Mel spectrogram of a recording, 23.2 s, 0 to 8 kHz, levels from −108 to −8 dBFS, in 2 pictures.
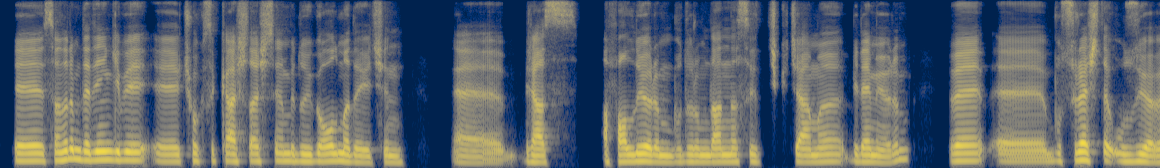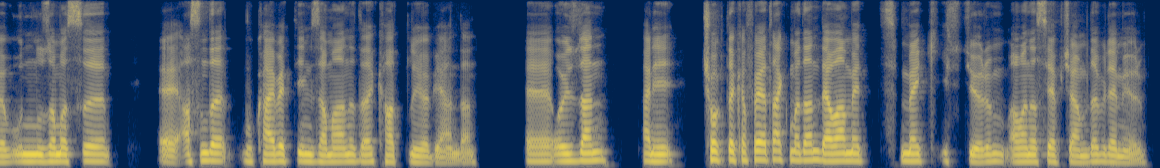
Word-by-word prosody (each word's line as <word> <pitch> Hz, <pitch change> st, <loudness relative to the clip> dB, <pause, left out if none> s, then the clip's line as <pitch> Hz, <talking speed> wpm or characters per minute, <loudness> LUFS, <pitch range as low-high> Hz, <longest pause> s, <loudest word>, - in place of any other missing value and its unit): Eee, 135 Hz, 0 st, +4 dB
sanırım 155 Hz, +5 st, +2 dB
dediğin 150 Hz, +1 st, +5 dB
gibi, 150 Hz, 0 st, +2 dB, 0.3 s
eee, 125 Hz, -1 st, -1 dB
çok 135 Hz, -1 st, -5 dB
sık -, -, -10 dB
karşılaştığım 130 Hz, +1 st, -1 dB
bir 130 Hz, -, -2 dB
duygu 130 Hz, 0 st, +1 dB
olmadığı 130 Hz, -3 st, +2 dB
için, 110 Hz, 0 st, -4 dB, 0.5 s
eee, 105 Hz, -1 st, -4 dB, 0.3 s
biraz 115 Hz, -1 st, -1 dB, 0.3 s
afallıyorum, 120 Hz, -2 st, +2 dB
bu 115 Hz, 0 st, -7 dB
durumdan 120 Hz, 0 st, +1 dB
nasıl 120 Hz, 0 st, -3 dB
çıkacağımı 120 Hz, +1 st, -3 dB
bilemiyorum 120 Hz, +5 st, -1 dB, 0.4 s
ve, 135 Hz, 0 st, +3 dB, 0.2 s
eee, 65 Hz, -1 st, -2 dB
bu -, -, -6 dB
süreç 150 Hz, 0 st, +3 dB
de -, -, +2 dB
uzuyor 125 Hz, -3 st, +1 dB
ve 115 Hz, 0 st, -1 dB
bunun 125 Hz, 0 st, +3 dB
uzaması, 125 Hz, 0 st, +2 dB, 0.5 s
eee, -, -, -1 dB
aslında 135 Hz, +2 st, +1 dB
bu 125 Hz, -3 st, -7 dB
kaybettiğim 130 Hz, 0 st, +1 dB
zamanı 120 Hz, 0 st, 0 dB
da 125 Hz, 0 st, -1 dB
katlıyor 115 Hz, -2 st, -3 dB
bir -, -, -4 dB
yandan. -, -, -6 dB, 0.5 s
Eee, 65 Hz, 0 st, -1 dB
o 130 Hz, +1 st, +2 dB
yüzden, 140 Hz, +2 st, +2 dB, 0.3 s
hani, 130 Hz, -1 st, +1 dB, 0.3 s
çok 155 Hz, -1 st, +1 dB
da 155 Hz, -, +4 dB
kafaya 150 Hz, +1 st, +3 dB
takmadan 150 Hz, -1 st, 0 dB
devam 135 Hz, +1 st, +5 dB
etmek 130 Hz, 0 st, -3 dB
istiyorum 125 Hz, -1 st, -2 dB
ama 120 Hz, +1 st, +1 dB
nasıl 125 Hz, +1 st, 0 dB
yapacağımı 115 Hz, -1 st, -2 dB
da 125 Hz, 0 st, -1 dB
bilemiyorum. 115 Hz, -4 st, -2 dB
125 Hz, 140 wpm, -24 LUFS, 120-135 Hz, 0.5 s, dediğin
